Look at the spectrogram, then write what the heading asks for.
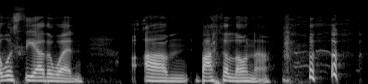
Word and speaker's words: Barcelona: You have to lisp on. Yes, you're supposed to lisp the s. Barcelona.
